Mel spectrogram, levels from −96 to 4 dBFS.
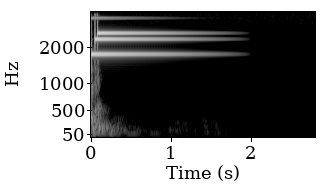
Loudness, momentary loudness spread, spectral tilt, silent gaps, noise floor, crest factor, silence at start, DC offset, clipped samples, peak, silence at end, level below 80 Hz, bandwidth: -17 LUFS; 23 LU; 2 dB/octave; none; -87 dBFS; 18 dB; 0 s; under 0.1%; under 0.1%; -4 dBFS; 1.4 s; -72 dBFS; 4 kHz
